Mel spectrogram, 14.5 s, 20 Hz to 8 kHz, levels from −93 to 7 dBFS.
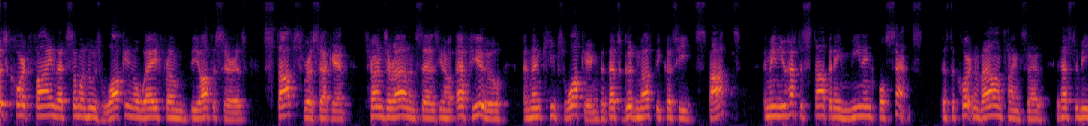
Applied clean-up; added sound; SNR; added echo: none; none; none; none.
